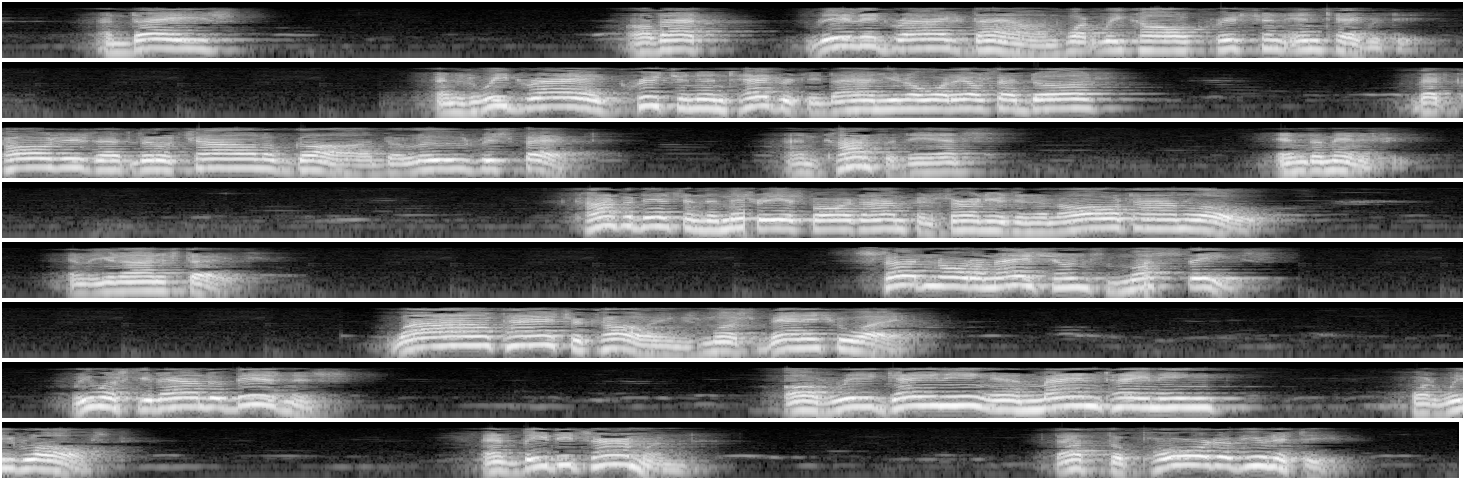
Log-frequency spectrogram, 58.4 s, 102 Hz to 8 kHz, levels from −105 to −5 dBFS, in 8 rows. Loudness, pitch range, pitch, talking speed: -14 LUFS, 195-250 Hz, 220 Hz, 90 wpm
